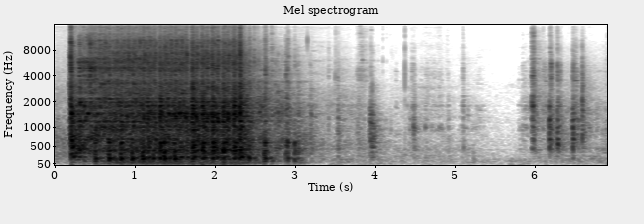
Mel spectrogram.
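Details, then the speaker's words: Troy-Bilt Pony riding mower with weak 8.88 V battery, cranked on a jump pack, safety switch ruled out: about two seconds of rapid steady cranking, no catch; won't start, traced to stale ethanol fuel gumming the carburetor. "All right. So, it's not a safety switch keeping it from starting, so let's move on to next step, which is fuel."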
